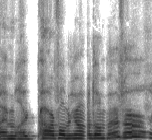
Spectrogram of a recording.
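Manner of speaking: hammed-up overpowering roar; mock powerful giant. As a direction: bellow it high like a comic brute. Mocks own big powerful self.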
